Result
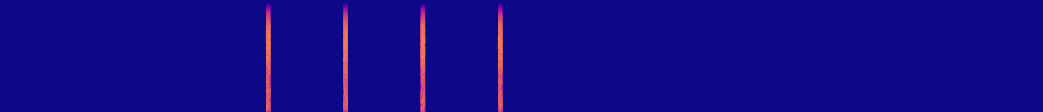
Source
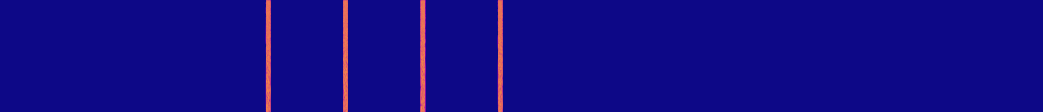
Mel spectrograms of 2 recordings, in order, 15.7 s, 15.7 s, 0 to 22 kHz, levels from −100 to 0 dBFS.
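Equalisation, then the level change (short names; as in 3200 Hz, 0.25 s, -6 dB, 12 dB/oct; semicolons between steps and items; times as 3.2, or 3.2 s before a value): HPF 780 Hz 6 dB/oct; Bessel low-pass 5300 Hz, order 4; bell 1100 Hz -14.5 dB 2.3 oct; +8.5 dB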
